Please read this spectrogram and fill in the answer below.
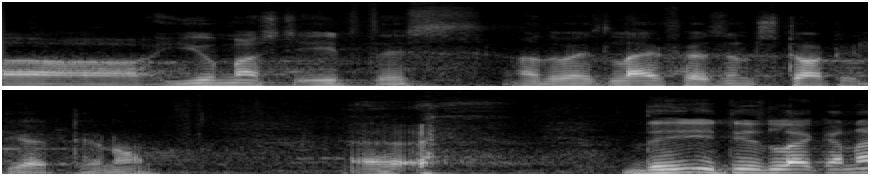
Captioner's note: laughs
